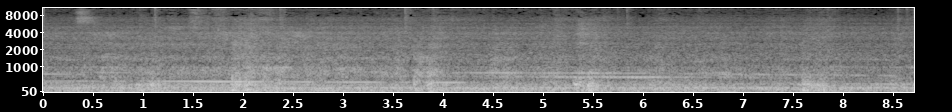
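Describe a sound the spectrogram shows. Train wheels clatter and thump over rail joints.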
